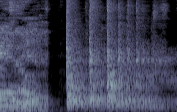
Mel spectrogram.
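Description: A short voiced sound, then a sudden clattering noise that fades away.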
